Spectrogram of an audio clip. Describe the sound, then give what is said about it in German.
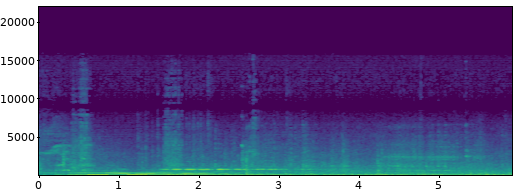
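Steady low rumble of a train rolling along rails, with faint rhythmic clatter and a few brief tonal squeals, continuous, as if heard from inside a carriage. “Stefan sitzt gerade im Zug, als er den Spiegelartikel zum ersten Mal liest.”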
